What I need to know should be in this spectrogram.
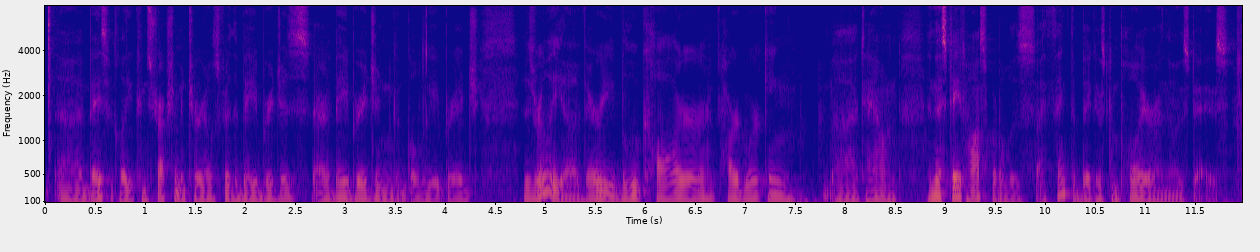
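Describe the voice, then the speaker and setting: A man with a US West Coast accent, very deep and low in pitch, somewhat breathy, dark and mellow in tone, at a fairly quick pace. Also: ordinary pitch variation. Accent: US West Coast American. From Napa, California, US. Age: 50s. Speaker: winery co-owner. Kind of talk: casual interview. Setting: at the winery. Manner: hesitant, many filler words.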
